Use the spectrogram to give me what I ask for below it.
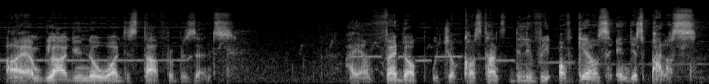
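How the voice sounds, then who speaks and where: A man's voice: low-pitched, moderate pace, fairly bright tone, faint music behind. A man with a Nigerian accent playing a stern, demanding king in a film drama, speaking in a commanding, declamatory way. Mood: angry, threatening. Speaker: actor.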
